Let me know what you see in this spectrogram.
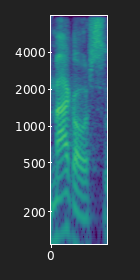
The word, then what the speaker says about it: Magoz: Porque los americanos como que, dicen magos como... – Sí, algo así. Magos, es eh, lo común, sí que parece un poco árabe, cosa que también me gusta.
